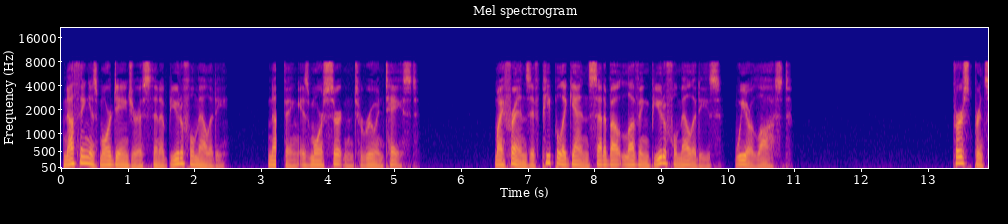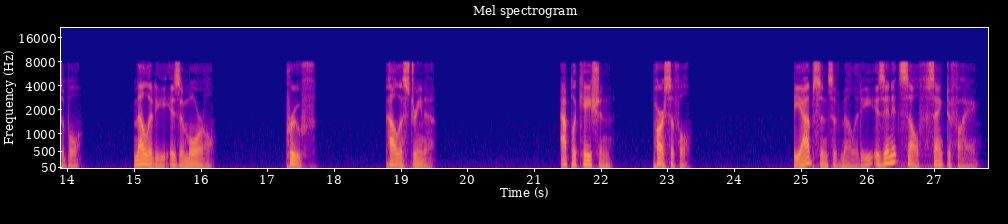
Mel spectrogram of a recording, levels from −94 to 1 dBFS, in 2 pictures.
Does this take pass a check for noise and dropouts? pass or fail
fail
